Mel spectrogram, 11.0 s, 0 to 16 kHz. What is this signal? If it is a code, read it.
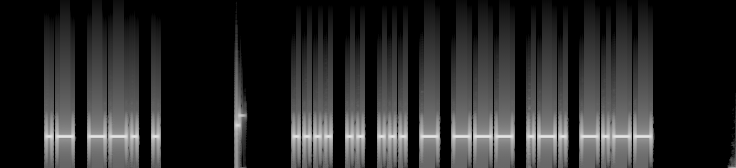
Morse code, heard as a keyed tone, about 15 wpm, 700 Hz. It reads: AGE HISTORY
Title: Sets of 3 Words - New Word Drill - 15wpm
